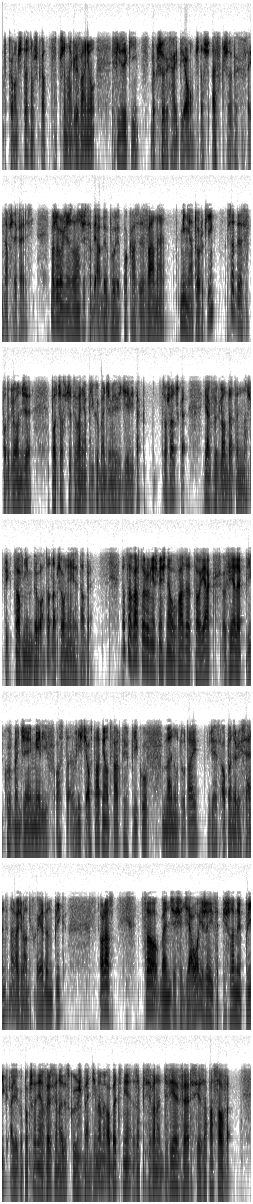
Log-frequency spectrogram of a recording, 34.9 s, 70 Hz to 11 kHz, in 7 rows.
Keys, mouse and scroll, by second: 23.6 click.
